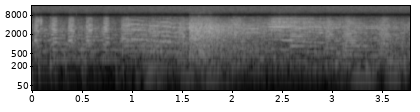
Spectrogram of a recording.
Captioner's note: guns firing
